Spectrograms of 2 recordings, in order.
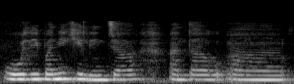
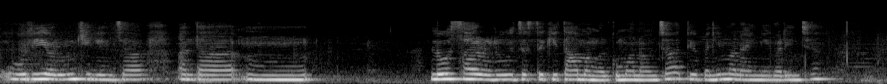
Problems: constant background noise, background conversations at intervals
